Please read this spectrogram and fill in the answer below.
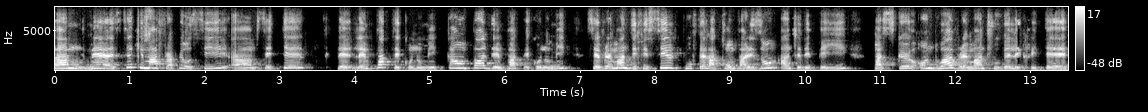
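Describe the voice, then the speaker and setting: This woman talks at a fairly slow pace in a fairly high voice, her pitch swinging very widely. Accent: non-native. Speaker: bank executive. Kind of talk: panel discussion.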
